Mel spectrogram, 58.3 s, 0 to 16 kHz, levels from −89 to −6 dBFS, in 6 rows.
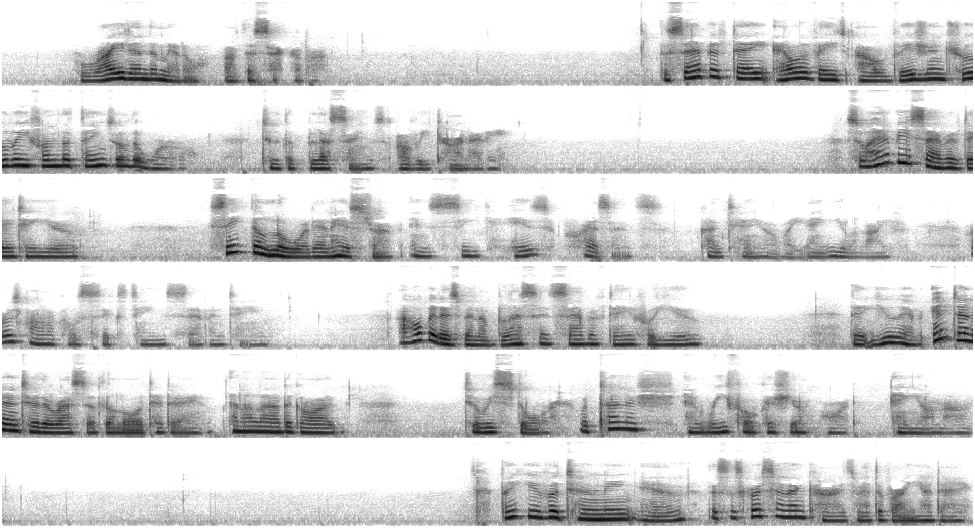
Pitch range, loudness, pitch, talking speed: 130-200 Hz, -21 LUFS, 165 Hz, 100 wpm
